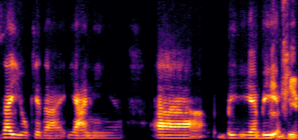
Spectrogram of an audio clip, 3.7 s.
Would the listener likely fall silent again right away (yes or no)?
yes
